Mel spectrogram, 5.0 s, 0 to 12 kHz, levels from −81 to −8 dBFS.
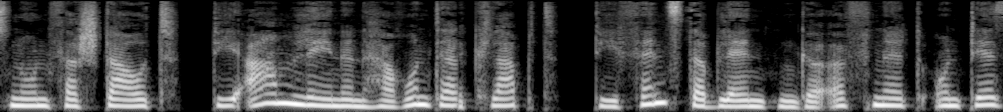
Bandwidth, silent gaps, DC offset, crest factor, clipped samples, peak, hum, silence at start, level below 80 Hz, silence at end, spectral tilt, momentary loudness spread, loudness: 12 kHz; none; under 0.1%; 14 dB; under 0.1%; -2 dBFS; none; 0 s; -62 dBFS; 0 s; -6 dB/octave; 9 LU; -18 LUFS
